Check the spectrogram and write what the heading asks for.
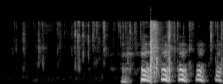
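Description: Foil trading-card pack crinkling and tearing as it is opened by hand, then a man laughing from a little past a second in.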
